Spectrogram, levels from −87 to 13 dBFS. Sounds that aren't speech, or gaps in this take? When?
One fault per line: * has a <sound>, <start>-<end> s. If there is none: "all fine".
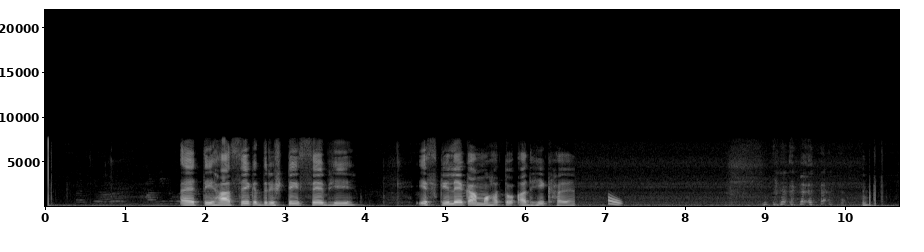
* has a chirp, 7.0-7.2 s
* has a laugh, 8.5-10.1 s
